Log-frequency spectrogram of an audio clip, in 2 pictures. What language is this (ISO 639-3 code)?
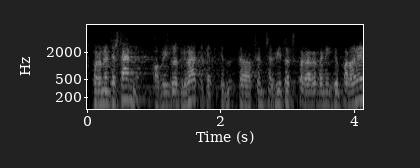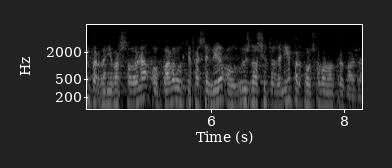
cat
